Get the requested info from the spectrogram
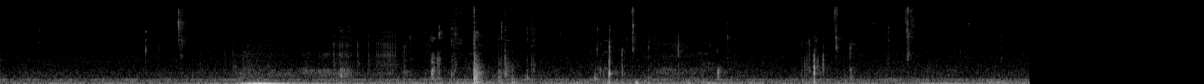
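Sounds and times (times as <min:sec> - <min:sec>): chewing and wet mouth sounds: 0:04.0 - 0:07.4, 0:08.0 - 0:10.1.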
